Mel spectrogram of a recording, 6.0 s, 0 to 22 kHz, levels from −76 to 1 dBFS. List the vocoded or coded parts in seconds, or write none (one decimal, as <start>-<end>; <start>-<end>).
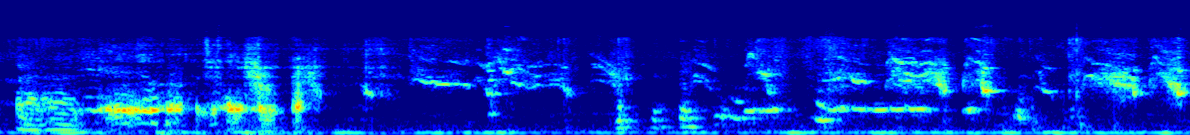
0.5-2.0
